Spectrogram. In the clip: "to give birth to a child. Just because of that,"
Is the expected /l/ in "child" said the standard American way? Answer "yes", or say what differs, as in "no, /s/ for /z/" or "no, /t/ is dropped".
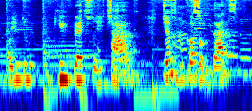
yes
